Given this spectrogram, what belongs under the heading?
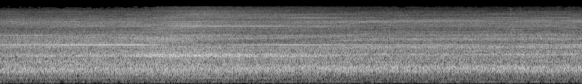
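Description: A heat tool blows a loud, steady rushing hiss of hot air over candle wax, continuous and close with no voices.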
